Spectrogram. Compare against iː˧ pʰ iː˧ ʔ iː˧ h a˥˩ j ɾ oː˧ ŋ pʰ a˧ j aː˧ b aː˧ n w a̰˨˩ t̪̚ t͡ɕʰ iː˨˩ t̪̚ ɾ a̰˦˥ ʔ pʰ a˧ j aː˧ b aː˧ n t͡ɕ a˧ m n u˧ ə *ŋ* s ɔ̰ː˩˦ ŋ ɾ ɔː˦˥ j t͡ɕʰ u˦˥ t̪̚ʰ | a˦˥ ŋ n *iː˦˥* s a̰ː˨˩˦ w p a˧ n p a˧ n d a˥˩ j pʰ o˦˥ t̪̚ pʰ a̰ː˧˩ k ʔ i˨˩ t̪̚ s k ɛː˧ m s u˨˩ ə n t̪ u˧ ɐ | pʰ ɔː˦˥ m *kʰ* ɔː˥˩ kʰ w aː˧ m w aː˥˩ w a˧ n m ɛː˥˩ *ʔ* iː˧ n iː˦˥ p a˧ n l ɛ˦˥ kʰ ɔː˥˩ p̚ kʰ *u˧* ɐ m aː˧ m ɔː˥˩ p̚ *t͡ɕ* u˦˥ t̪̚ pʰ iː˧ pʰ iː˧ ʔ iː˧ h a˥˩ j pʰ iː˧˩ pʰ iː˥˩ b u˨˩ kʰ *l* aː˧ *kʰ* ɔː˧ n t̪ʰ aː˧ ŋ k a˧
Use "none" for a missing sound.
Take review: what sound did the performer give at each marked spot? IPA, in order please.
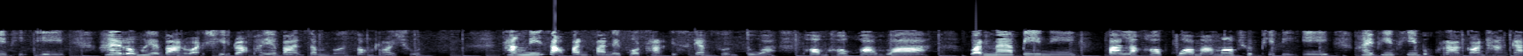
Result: n, iː˦˥, kʰ, p, u˧, t͡ɕʰ, ɾ, k

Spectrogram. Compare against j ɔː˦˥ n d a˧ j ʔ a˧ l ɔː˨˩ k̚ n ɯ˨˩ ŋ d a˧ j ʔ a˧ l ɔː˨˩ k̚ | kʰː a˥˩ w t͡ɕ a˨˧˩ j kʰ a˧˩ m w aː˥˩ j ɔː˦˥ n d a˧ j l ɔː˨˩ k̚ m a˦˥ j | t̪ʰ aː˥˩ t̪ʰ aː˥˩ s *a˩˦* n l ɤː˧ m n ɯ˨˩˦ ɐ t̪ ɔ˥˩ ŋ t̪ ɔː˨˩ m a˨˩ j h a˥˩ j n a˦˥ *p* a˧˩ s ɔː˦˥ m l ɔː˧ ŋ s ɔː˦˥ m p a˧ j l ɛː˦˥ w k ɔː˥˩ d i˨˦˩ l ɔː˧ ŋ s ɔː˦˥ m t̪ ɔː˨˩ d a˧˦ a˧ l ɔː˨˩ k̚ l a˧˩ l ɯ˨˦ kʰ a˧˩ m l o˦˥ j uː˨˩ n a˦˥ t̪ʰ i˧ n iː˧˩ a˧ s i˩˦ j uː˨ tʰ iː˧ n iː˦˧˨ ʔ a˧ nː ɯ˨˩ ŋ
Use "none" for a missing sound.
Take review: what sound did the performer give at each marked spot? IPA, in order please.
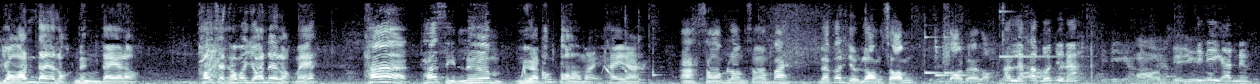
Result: i˩˦, ʔ

